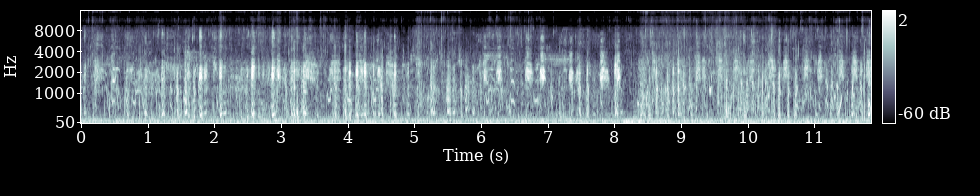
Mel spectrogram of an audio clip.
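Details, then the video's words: Long stretch of duck quacking, many short nasal calls piling up in an unbroken chorus with occasional louder quacks, over a constant low-pitched rumble. "Relaxing Duck Quack Sound Effects"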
